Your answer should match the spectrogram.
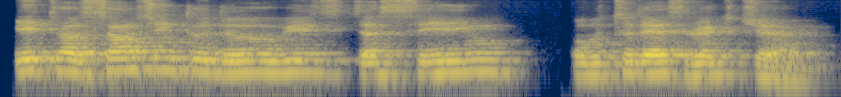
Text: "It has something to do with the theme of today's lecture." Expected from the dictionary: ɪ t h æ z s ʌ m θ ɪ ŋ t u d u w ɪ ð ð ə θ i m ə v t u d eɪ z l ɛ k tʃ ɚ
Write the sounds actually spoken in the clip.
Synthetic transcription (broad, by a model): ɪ t h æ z s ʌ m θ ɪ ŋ t u d u w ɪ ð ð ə s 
